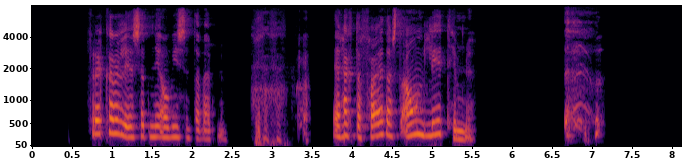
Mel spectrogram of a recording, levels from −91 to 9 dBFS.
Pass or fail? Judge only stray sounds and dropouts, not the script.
fail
